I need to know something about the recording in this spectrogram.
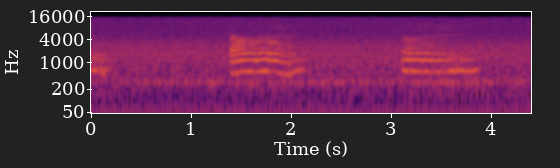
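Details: A chatty little cat named Wylla gives two drawn-out meows, each about half a second long with a gently wavering, rich tone, separated by a pause of over a second, with a faint steady hum behind.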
